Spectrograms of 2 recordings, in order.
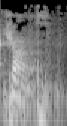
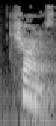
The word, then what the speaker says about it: Charnes: Well, tell me how to say it. – Charnes. – What is it? – Charnes, two syllables.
